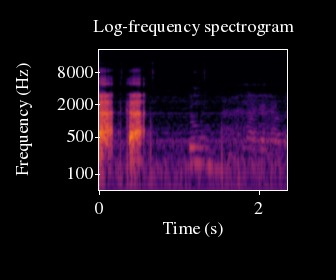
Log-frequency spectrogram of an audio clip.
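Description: Laughter: two short, breathy bursts in the first half-second.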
